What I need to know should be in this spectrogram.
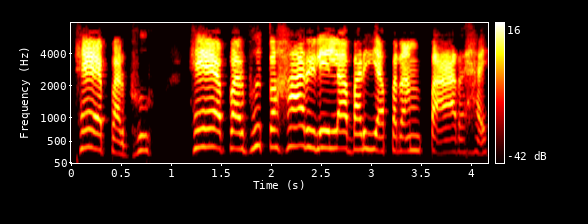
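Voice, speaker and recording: A woman voicing a scolding, excitable village mother in a comedy cartoon, with an Awadhi accent, nagging rustic chatter and an artificially pitched-up voice. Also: slow pace, a little hiss or hum, exaggerated voice. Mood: grateful, relieved. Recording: dull lo-fi close dry sound.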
